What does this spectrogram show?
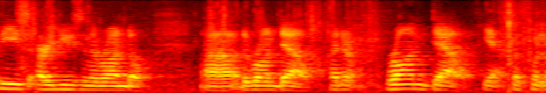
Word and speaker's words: rondel: and I believe these are used in the rondel. Rondel. Yeah, that's what it's pronounced.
